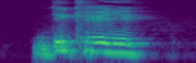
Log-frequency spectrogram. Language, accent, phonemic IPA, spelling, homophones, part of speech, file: French, Canada, /de.kʁi.je/, décrié, décriai / décriée / décriées / décrier / décriés / décriez, verb, LL-Q150 (fra)-décrié.wav
- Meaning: past participle of décrier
